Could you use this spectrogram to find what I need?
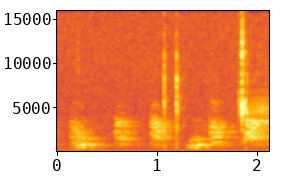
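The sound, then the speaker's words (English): Dogs barking at night in a quick, repeated series of sharp yaps, faint over a steady low hum, with no talking. “I've never had a night like this where the dogs are just going crazy.”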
